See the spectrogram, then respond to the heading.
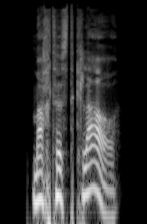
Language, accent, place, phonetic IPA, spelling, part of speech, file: German, Germany, Berlin, [ˌmaxtəst ˈklaːɐ̯], machtest klar, verb, De-machtest klar.ogg
- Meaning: inflection of klarmachen: 1. second-person singular preterite 2. second-person singular subjunctive II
